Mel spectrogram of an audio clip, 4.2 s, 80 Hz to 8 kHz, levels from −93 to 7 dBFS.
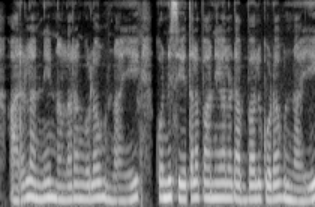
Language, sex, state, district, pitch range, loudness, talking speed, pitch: Telugu, female, Telangana, Hyderabad, 195-215 Hz, -15 LUFS, 145 wpm, 205 Hz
